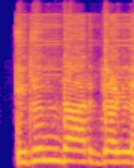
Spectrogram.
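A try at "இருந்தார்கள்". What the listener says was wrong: దార్గల్ కాదు ఇరుంతార్గలే వస్తుంది మనకి ప్రొనౌన్సియేషన్లో త బదులుగా ద వచ్చేస్తుంది అంతే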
